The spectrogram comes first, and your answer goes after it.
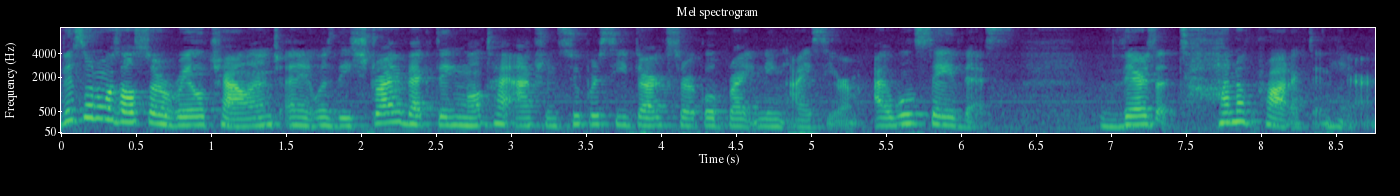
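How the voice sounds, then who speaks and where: A woman speaks at a medium pitch and a fairly quick pace, with ordinary pitch variation. Noticeable background noise can be heard. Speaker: beauty vlogger. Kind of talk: casual product review monologue. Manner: fast.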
